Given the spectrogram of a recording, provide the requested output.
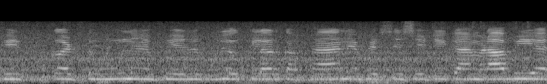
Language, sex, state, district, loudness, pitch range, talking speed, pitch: Hindi, female, Bihar, Patna, -19 LUFS, 245-250 Hz, 155 wpm, 245 Hz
